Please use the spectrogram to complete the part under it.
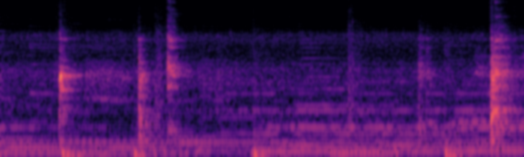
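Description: Fried paneer being stirred into vegetables in a pot with the flame off, producing a few separate scrapes and light clinks of the spoon against metal, sparse and close, with no voices.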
